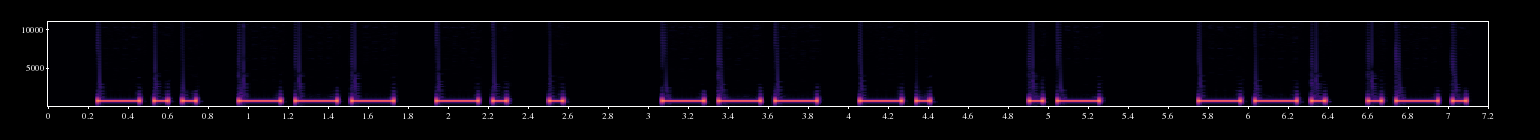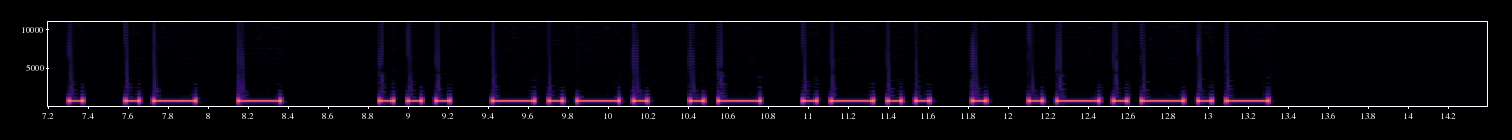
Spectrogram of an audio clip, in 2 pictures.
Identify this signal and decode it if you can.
Morse code, heard as a keyed tone, about 17 wpm, 700 Hz. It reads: DONE ON A GREAT SCALE.
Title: Sentences from Top 1000 Words - Review Part 5 - 17wpm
